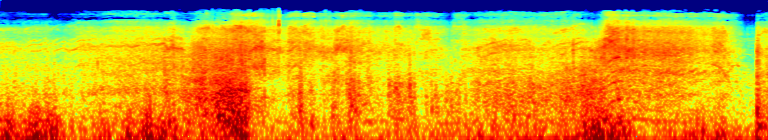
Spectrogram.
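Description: Small tyres skid and scrabble over loose dirt.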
